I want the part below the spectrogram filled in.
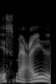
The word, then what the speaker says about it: Ismail: I don't know if I'm saying it because in a Palestinian dialect, or I guess I'm putting the emphasis on the second part. I'm saying Ismail versus Ismail. – Oh yeah, I mean Ismail is very Arab.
